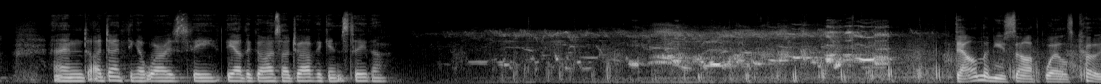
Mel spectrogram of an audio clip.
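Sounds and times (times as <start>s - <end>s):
hoofbeats on dirt track: 4.4s - 11.0s.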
